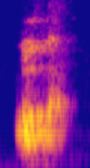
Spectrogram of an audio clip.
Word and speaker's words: awk: How to pronounce that? Awk.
